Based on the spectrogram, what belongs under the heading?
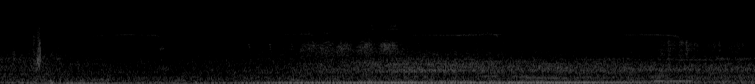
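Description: A bird whistling a thin, high note four times, each call under a second, over a low steady rumble that swells in the middle.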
